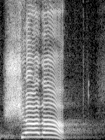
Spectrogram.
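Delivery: high, loud rebuke, each phrase falling; rebuking shout. Acted. Jesus silencing the devil, loud high rebuke. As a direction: slam each command down. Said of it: "He was saying that to the devil".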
